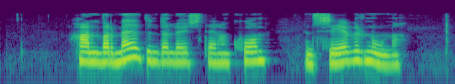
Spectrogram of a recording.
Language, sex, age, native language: Icelandic, female, 30-39, Icelandic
